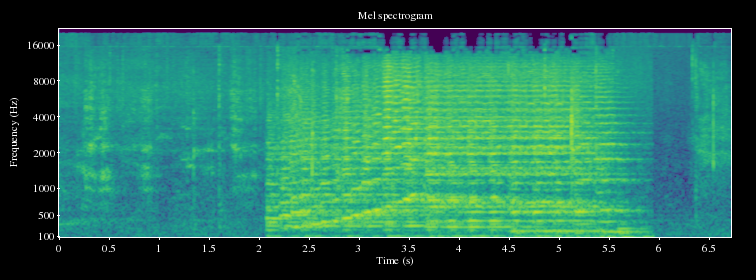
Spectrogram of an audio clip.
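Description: An omelette with langoustines sizzles steadily in a hot pan for several seconds, loud and close, with quieter moments just before and after.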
